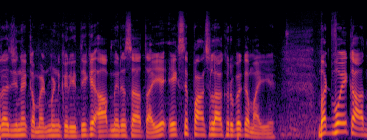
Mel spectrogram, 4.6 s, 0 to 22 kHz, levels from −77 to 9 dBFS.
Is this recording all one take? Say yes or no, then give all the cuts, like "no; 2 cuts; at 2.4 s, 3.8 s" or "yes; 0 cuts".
yes; 0 cuts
